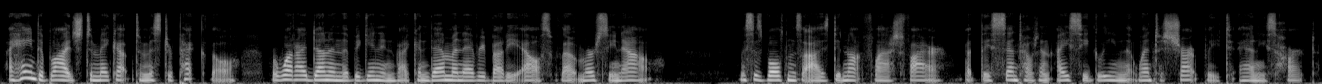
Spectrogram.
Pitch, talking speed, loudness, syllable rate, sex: 190 Hz, 205 wpm, -22 LUFS, 5.3 syllables/s, female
